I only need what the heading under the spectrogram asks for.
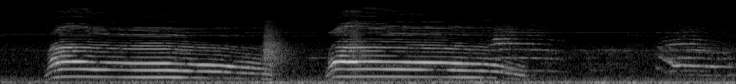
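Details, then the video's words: Indoor cat making weird, territorial, aggressive noises on seeing another cat outside: long, drawn-out, slightly falling moaning yowls, two sustained ones of about two seconds each, then shorter wavering wails, over a low room rumble. "make weird noises when he saw another cat outside"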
